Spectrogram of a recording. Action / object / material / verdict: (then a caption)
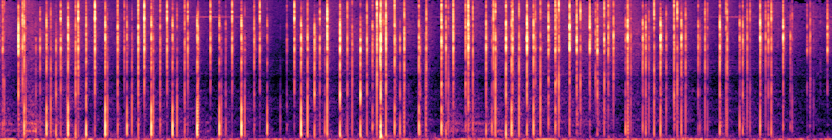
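tap / miniature plastic drinking glasses / plastic / none. Miniature plastic drinking glasses are tapped rapidly with long fingernails. Dense, sharp clicking taps with very short, bright decay follow one another continuously over a quiet background.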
